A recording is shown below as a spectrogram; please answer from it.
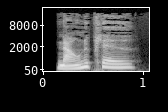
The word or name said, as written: NAVNEPLADER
